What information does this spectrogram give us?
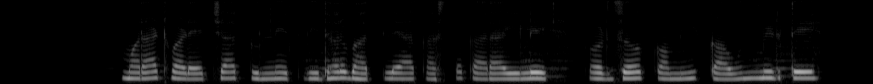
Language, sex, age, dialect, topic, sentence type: Marathi, female, 25-30, Varhadi, agriculture, question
